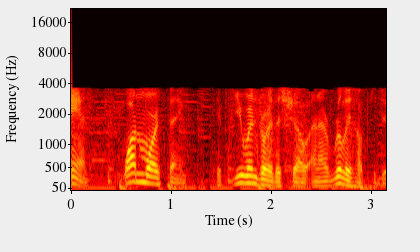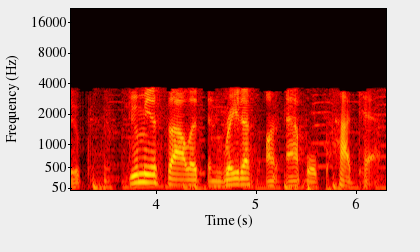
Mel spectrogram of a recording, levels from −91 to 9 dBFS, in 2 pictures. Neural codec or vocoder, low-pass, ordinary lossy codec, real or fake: none; 3.6 kHz; MP3, 24 kbps; real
